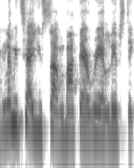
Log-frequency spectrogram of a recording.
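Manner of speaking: normal talking voice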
